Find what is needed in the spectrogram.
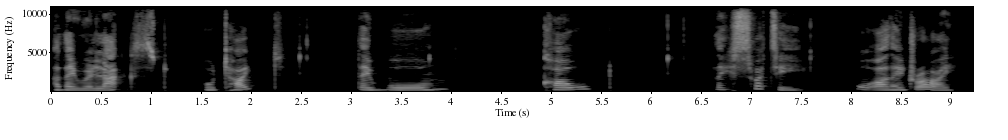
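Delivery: normal talking voice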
